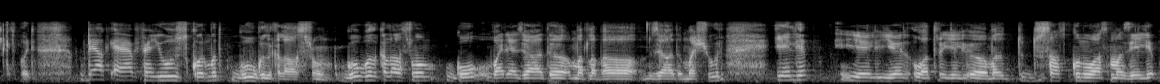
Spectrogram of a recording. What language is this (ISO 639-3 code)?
kas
